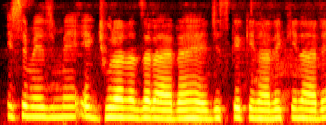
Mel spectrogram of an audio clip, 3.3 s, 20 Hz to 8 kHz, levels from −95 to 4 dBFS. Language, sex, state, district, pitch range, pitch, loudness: Hindi, female, Bihar, Katihar, 200-225 Hz, 210 Hz, -14 LUFS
